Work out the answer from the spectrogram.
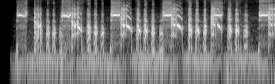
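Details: Female grey francolin, known locally as irani teetar, calling: loud harsh squawking notes with a clear whistled tone near the start of each phrase, delivered in rapid bursts of four to five notes repeated about every second, over a low steady hum.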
